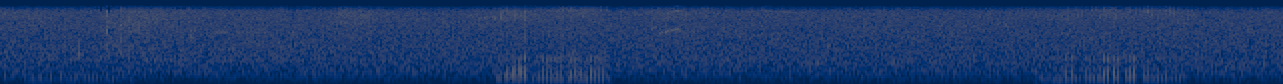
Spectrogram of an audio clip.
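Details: Two soft, fluttering snores about three seconds apart over a steady background hiss; quiet snoring.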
